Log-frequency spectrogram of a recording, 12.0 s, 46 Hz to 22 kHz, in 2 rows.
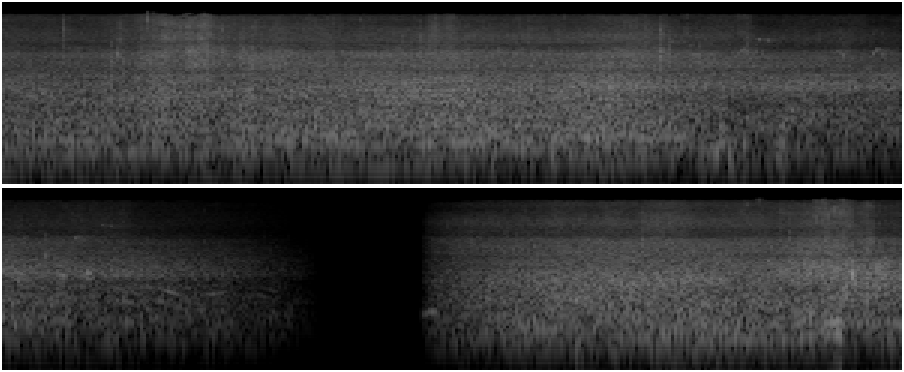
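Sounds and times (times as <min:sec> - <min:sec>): river water flowing over stones: 0:00.0 - 0:05.5.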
